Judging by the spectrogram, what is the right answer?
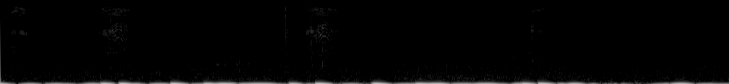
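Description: Fly line swishing through the rod guides and the angler's fingers during casting and stripping: several short zipping swishes, with a few low handling thumps.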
